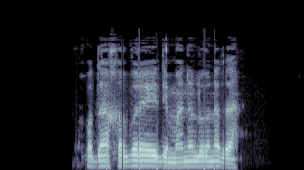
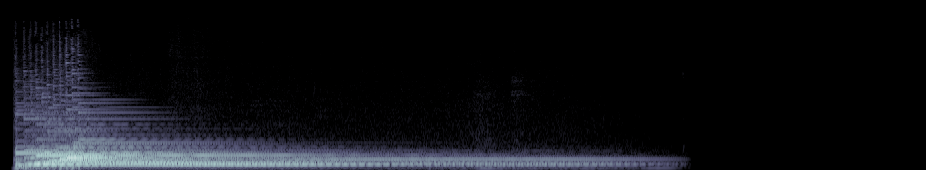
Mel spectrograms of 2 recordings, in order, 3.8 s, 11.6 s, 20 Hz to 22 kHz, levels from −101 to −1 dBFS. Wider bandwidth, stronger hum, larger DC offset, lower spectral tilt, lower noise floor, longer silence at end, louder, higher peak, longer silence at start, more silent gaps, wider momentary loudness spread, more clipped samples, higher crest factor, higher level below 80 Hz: first, 9.4 kHz vs 6.6 kHz; neither; neither; second, -5 dB/octave vs -10.5 dB/octave; first, under -90 dBFS vs -66 dBFS; second, 0.85 s vs 3.95 s; first, -23 LUFS vs -29 LUFS; about the same, -8 dBFS vs -10 dBFS; first, 1.1 s vs 0.2 s; neither; second, 6 LU vs 25 LU; neither; about the same, 18 dB vs 22 dB; first, -54 dBFS vs -64 dBFS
